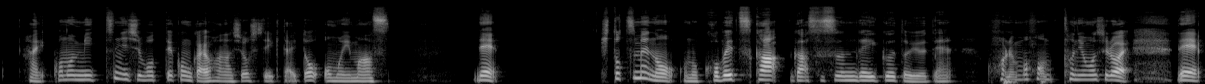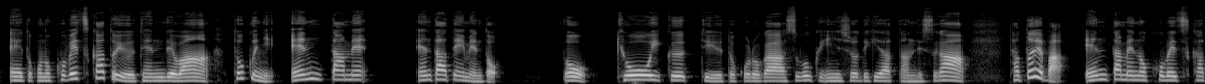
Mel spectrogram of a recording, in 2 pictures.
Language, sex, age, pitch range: Japanese, female, 20-39, 140-195 Hz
